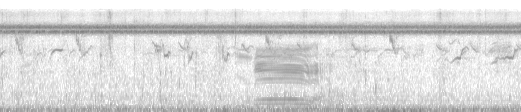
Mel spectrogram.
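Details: Tame cows in a herd walking in an orderly line toward muddy rice fields in the morning sun, described as angry; one short, nasal, harmonic moo midway, over a steady high insect drone and scattered chirping birds.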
